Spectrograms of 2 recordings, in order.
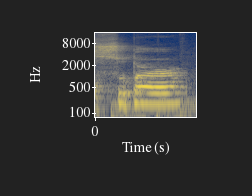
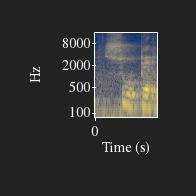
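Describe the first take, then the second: First: It is said with an American accent. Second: It is said with a Brazilian accent. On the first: "Nos Estados Unidos seria super" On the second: "Super no Brasil"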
